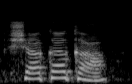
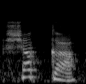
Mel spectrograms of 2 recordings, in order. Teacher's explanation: We will not say it as shakaka, but we rather say it as shakka. The two kas got fused together and there is a shadda on one of the kas. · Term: geminate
